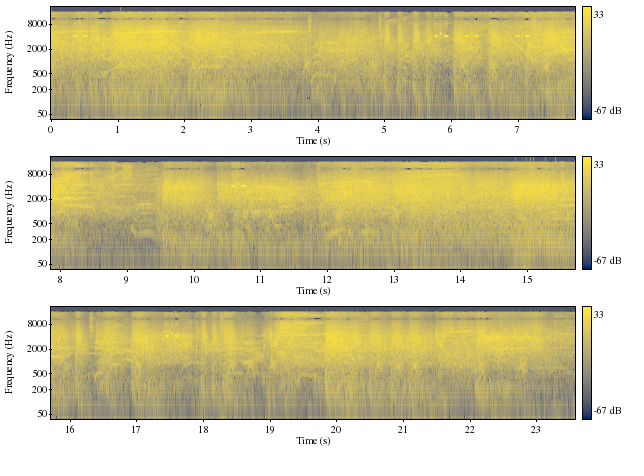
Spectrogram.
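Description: Game energy blasts whoosh and explode.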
